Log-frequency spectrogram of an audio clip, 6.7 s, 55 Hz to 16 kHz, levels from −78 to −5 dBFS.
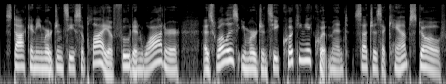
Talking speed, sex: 170 wpm, female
